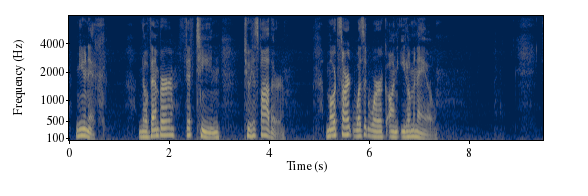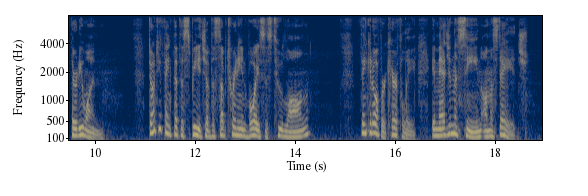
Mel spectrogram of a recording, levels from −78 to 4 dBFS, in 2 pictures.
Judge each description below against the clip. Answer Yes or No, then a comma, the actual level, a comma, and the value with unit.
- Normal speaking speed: No, slow, 115 wpm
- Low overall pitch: No, medium, 150 Hz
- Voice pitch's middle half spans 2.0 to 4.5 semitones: No, average, 4.9 semitones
